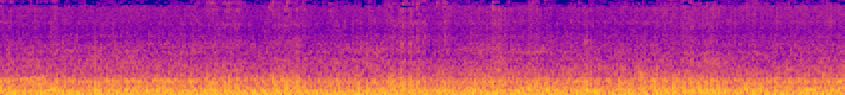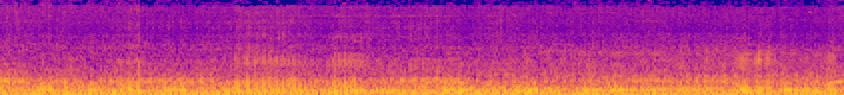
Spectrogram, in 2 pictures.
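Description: Other motorcycles rev their engines nearby, rising and falling.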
